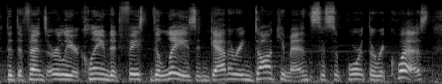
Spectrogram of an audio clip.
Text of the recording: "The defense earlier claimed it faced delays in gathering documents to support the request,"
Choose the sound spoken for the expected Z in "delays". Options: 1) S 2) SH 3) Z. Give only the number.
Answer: 3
